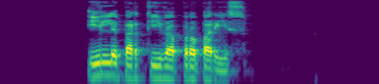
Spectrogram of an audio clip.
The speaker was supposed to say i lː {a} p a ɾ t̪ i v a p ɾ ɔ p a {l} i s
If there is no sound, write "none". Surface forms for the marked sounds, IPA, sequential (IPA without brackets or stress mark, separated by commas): e, ɾ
